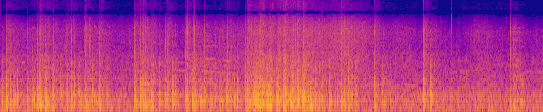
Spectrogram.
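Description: Fireworks display going off: a rapid, unbroken run of pops and bangs from rising comets and bursting shells, heaviest in the middle and easing a little near the end.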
